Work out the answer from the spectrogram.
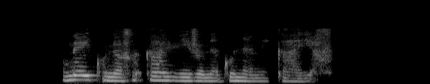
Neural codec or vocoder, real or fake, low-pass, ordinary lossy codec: codec, 16 kHz, 1.1 kbps, Voila-Tokenizer; fake; 5.4 kHz; MP3, 32 kbps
